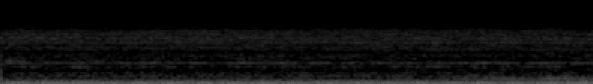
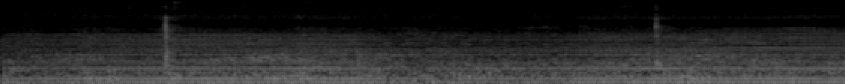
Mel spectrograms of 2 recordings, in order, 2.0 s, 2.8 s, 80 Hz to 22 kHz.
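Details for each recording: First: 1976 Fender Twin Reverb after restoration and service: faint, steady low mains hum with nothing rising or crackling, far quieter than before. Normal low hum. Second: 1976 Silverface Fender Twin Reverb amp, master and channels at five: a steady low buzzing hum with a bright overtone that persists even with volume down. Excessive mains hum from a faulty hum balance pot.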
